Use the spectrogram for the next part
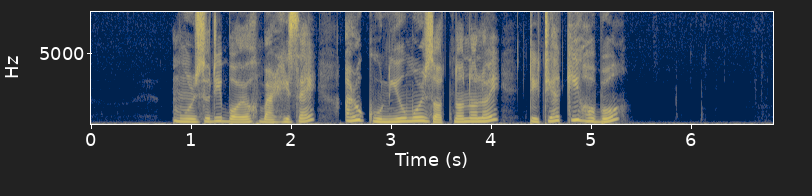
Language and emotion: Assamese, fearful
